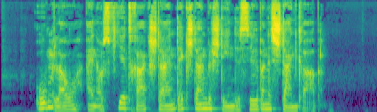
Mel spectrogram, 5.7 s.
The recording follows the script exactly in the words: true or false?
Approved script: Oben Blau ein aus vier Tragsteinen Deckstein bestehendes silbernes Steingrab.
true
